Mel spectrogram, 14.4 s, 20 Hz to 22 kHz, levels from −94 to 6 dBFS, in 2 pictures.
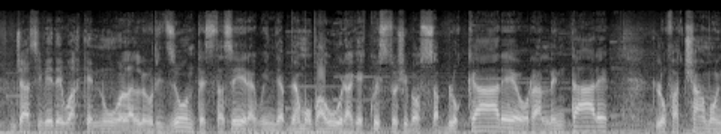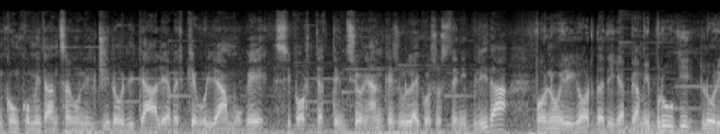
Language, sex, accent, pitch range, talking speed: Italian, male, native, 85-105 Hz, 170 wpm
